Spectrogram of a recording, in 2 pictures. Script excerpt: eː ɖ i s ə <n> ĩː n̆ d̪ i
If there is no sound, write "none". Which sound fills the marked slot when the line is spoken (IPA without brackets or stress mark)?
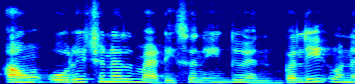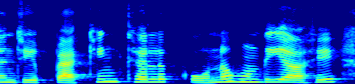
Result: n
